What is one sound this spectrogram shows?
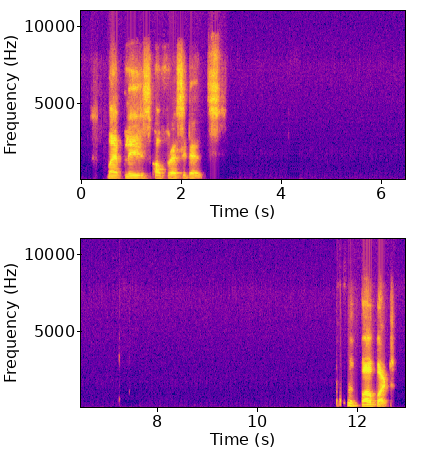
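A man speaks calmly through a microphone on an online call, pausing between phrases.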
